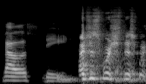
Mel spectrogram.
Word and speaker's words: Palestine: Yes, they pronounce it Palestine.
